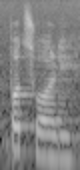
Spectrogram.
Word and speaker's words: Pozzuoli: during the war and you How do you pronounce the name of your original hometown? Pozzuoli. Pozzuoli?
